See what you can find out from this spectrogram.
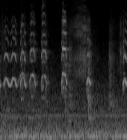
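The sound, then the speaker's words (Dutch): Young birds call in a quick run of five or six high, squeaky, piping notes, followed by a few scattered, drawn-out squeals over a steady low rumble. “Het zijn dus de jonkies die we horen, hè?”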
